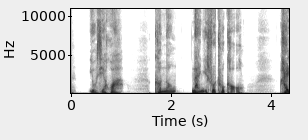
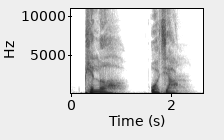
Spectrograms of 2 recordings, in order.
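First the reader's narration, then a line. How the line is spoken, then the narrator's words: Sighing. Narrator (Chinese): 他叹息一声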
